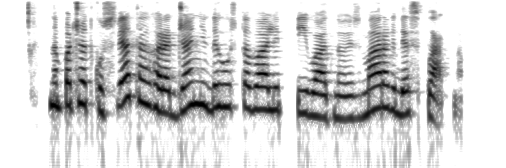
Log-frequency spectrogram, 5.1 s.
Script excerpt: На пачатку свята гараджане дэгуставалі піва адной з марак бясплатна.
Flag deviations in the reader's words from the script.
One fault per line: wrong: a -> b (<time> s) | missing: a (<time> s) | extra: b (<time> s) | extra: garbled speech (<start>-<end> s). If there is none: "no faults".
no faults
